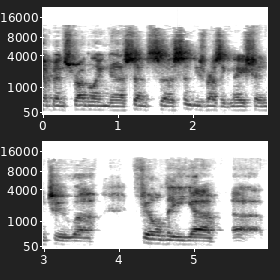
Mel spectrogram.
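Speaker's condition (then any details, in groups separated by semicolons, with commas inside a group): No condition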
